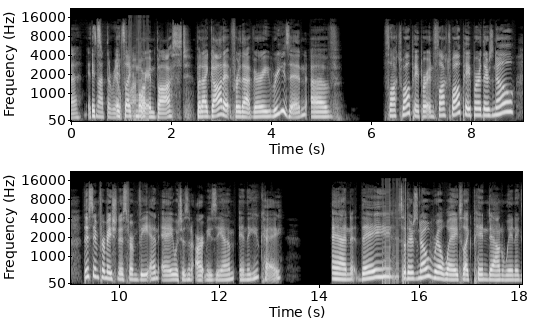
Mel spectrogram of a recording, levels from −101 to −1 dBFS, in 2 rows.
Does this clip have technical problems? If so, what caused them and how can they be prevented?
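Yes. The speech turns into robotic sound from repeated short buffers from 1.15 to 1.56 s and again from 15.26 to 15.73 s. Each time the voice becomes a rigid, metallic buzz locked at 93.8 Hz, which fits a segment of about 10.7 ms being replayed while most of the real audio, roughly 70%, is skipped. The likely cause is audio arriving too slowly. Larger buffers and a stable, uncontended processing path prevent it.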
